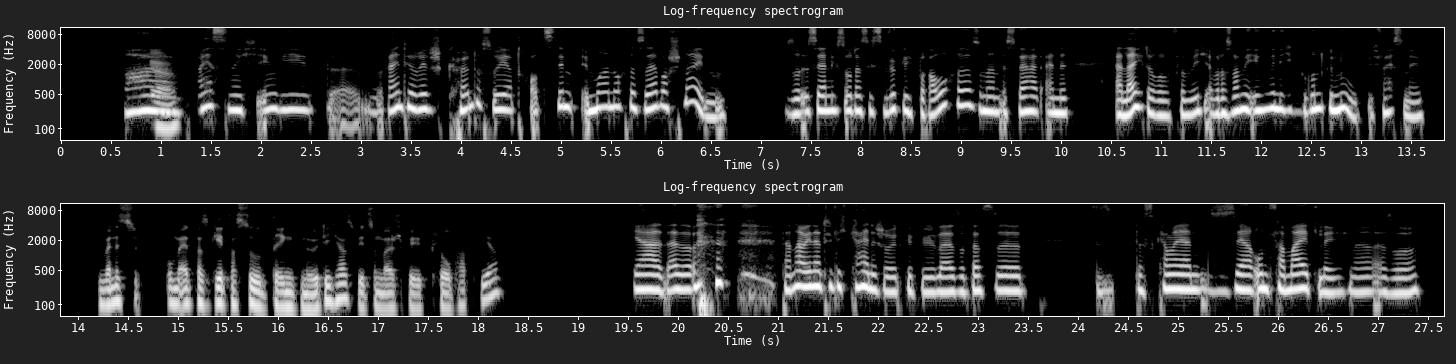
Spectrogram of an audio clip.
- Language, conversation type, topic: German, advice, Warum habe ich bei kleinen Ausgaben während eines Sparplans Schuldgefühle?
- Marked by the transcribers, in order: snort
